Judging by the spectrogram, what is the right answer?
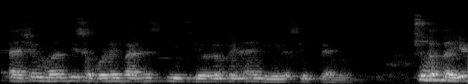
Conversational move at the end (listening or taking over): listening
